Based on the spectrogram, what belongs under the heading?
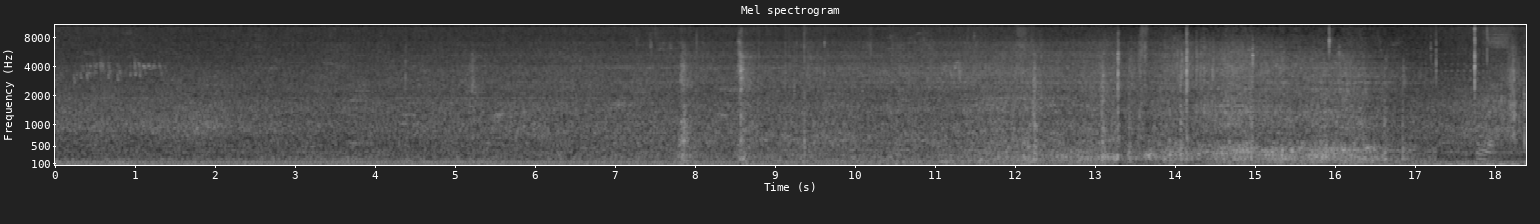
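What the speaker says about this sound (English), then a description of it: "Arriving back to terminate from Stourbridge Town with the West Midlands Railway Stourbridge Shuttle is" West Midlands Railway Stourbridge Shuttle railcar 139002 rolls into Stourbridge Junction station over a low, steady rumble, with faint clicks along the way and a rougher swell of running noise toward the end as it draws closer.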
